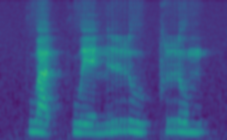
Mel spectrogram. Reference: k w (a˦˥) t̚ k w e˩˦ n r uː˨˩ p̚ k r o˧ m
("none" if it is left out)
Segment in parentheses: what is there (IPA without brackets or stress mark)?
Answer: a˨˩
